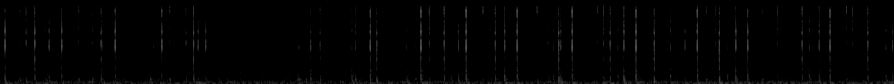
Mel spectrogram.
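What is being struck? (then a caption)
Small plastic box partly filled with plastic chips. Long nails and fingertips tap and scratch the sides of a small, hollow, yellow, glittery, translucent plastic box partly filled with plastic bingo chips, resting on black cloth. The result is a quiet, irregular patter of sharp, bright, dry clicks and scratches that stop instantly, over a faint steady low hum.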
